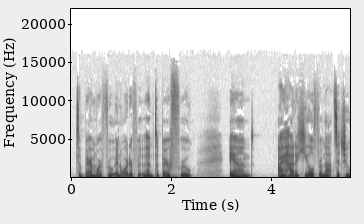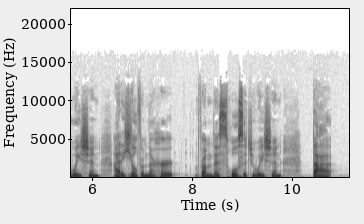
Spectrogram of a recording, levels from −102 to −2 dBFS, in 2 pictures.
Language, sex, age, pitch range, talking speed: English, female, 20-39, 190-235 Hz, 165 wpm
